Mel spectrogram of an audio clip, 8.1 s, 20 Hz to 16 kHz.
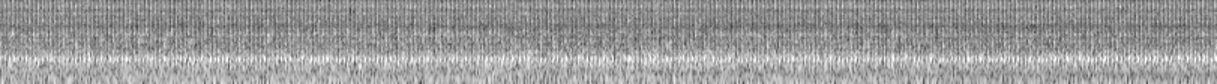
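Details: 1991 Blue Bird bus, 5.9 2-valve diesel, after replacing fuel lines and bleeding air from lift pump and injector lines: settles into steady even idle, regular clatter about four per second, no stumbles; running normally.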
